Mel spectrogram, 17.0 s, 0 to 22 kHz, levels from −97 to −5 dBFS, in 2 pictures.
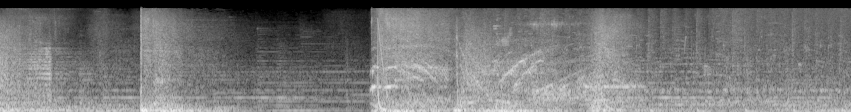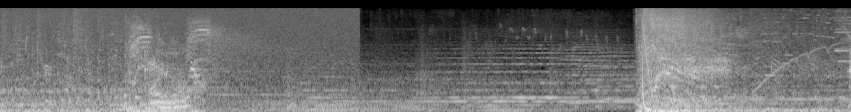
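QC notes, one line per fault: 7.13 to 12.11 s, low bit depth with dither: the audio drops to 6 bits, and dither turns the rounding error into a steady, even hiss about 15 dB below the signal, with no distortion. A spectrogram shows a flat noise floor across all frequencies in that span, and the waveform's quiet parts look thickened.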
